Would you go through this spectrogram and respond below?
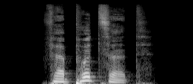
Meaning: second-person plural subjunctive I of verputzen
- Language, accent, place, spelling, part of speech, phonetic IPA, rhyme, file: German, Germany, Berlin, verputzet, verb, [fɛɐ̯ˈpʊt͡sət], -ʊt͡sət, De-verputzet.ogg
